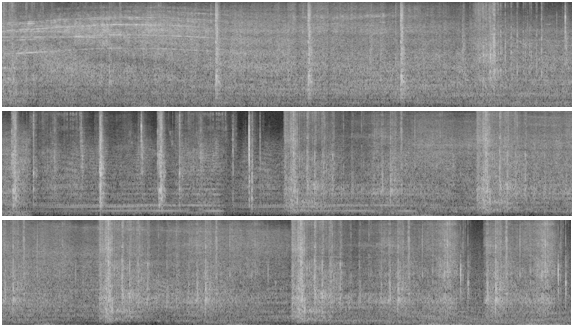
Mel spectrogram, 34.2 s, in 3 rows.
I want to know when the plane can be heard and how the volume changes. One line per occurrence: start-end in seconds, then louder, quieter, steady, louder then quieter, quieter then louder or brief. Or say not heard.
0.0-34.1 quieter.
